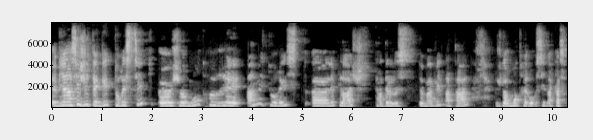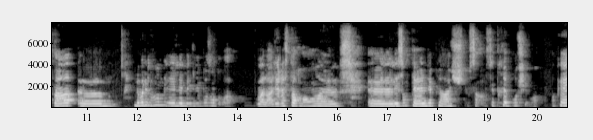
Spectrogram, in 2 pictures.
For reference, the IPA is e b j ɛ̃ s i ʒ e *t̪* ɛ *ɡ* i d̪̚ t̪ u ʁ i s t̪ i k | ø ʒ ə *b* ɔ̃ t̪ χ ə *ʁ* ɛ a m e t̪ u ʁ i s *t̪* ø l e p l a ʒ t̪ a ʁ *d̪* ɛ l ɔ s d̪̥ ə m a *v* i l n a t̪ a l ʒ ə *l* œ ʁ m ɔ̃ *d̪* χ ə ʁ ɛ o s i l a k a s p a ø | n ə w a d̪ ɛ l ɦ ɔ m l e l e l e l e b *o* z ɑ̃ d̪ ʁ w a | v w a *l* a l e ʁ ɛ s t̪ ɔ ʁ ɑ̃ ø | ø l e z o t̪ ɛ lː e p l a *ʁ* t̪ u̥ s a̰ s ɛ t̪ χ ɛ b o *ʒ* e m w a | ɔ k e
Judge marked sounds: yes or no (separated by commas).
yes, yes, no, yes, yes, yes, yes, yes, no, yes, yes, no, no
